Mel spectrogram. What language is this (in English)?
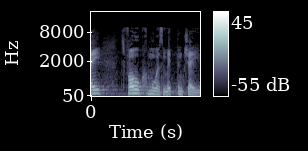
Swiss German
